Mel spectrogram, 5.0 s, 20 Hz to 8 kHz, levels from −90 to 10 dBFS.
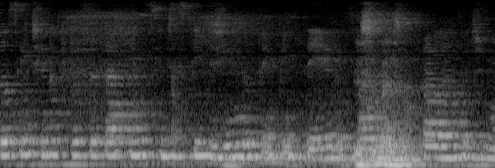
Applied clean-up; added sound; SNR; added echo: none; none; none; reverberation time 1.0 s.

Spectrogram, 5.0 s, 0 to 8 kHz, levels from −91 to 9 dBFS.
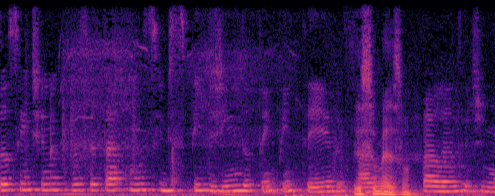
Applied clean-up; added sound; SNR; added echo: none; none; none; none.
